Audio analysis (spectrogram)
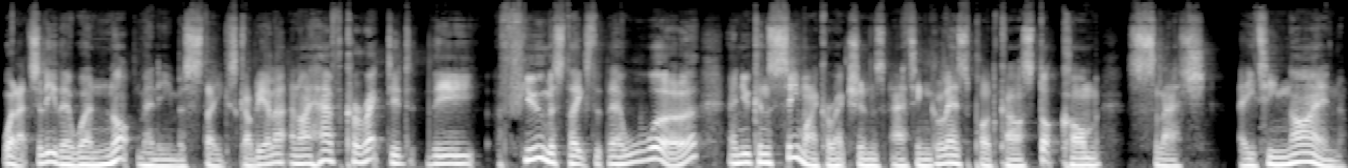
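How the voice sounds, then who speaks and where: A man hosting an English lesson podcast, explaining carefully in a slow, clear teacher's manner. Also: mid-range voice, lively intonation. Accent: British.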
